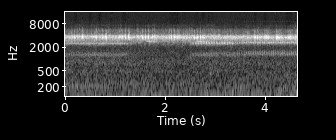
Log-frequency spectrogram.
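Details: Tree frogs calling at night in a North Carolina backwoods swamp: a dense, steady high trilling chorus. Lower droning bands swell and fade underneath, and there is soft background hiss.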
